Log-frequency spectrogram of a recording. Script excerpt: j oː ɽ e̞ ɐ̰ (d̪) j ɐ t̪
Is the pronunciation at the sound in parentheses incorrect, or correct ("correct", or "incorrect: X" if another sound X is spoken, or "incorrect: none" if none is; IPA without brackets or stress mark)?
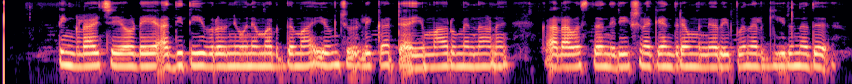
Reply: correct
